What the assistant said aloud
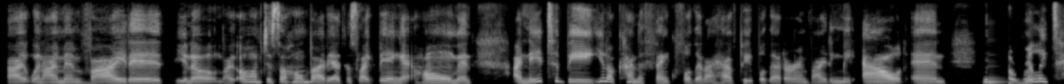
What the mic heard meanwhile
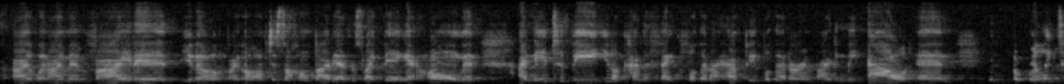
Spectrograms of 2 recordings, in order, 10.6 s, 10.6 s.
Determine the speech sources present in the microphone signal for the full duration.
echo only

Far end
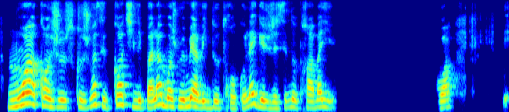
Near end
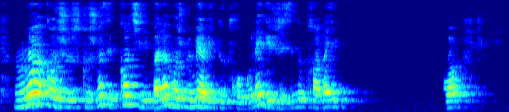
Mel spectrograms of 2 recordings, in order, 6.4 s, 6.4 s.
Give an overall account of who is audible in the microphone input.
echo only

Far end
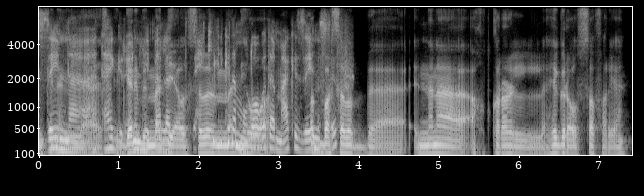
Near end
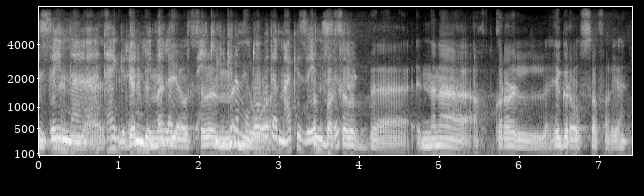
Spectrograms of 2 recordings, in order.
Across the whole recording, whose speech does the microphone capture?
echo only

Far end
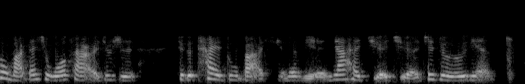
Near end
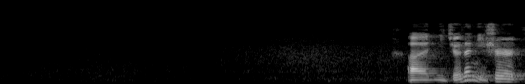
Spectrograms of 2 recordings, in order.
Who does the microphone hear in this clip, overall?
user only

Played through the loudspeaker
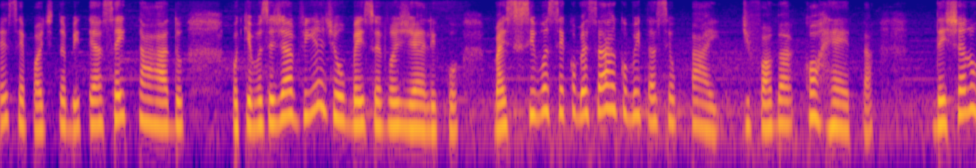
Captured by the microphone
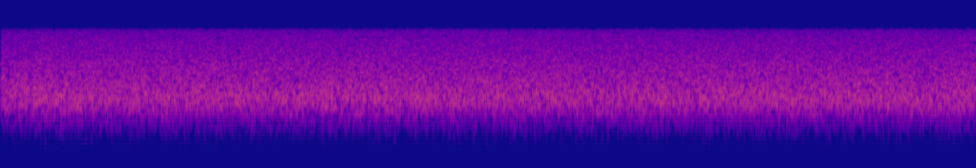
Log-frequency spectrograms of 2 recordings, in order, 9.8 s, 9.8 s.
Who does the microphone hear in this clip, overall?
neither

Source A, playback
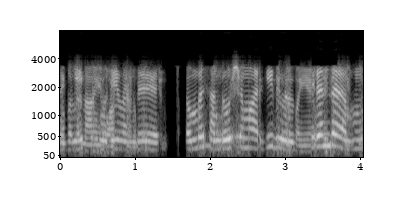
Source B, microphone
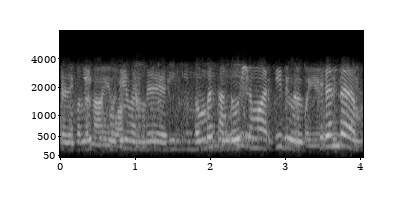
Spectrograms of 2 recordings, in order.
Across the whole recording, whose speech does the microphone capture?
both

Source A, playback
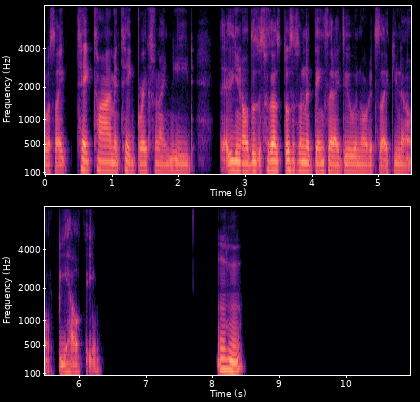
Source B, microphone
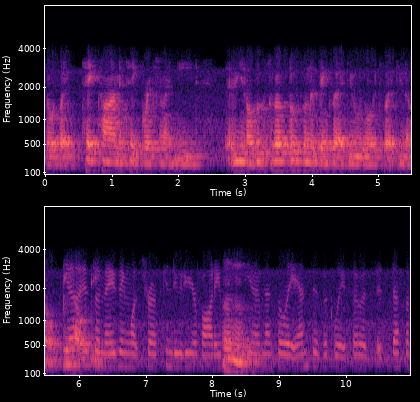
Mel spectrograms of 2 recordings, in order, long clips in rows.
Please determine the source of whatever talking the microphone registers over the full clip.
both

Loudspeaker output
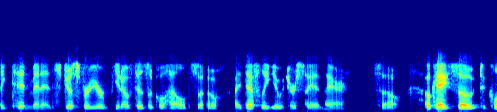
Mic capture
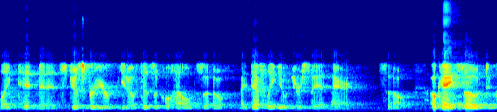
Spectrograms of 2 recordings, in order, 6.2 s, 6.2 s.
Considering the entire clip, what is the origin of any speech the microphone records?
echo only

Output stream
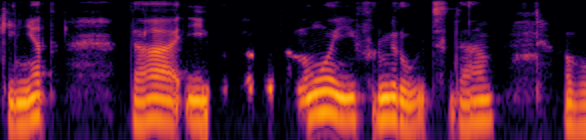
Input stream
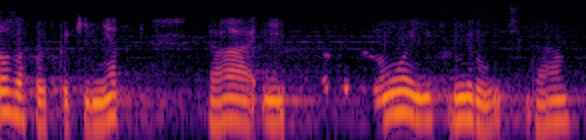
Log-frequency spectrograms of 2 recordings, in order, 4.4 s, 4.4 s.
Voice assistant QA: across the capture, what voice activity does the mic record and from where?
echo only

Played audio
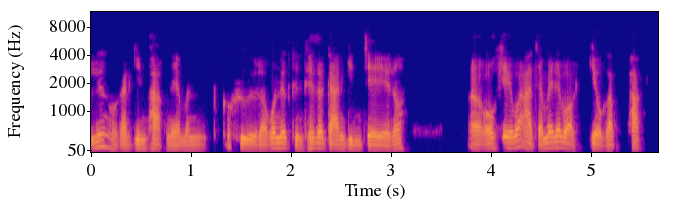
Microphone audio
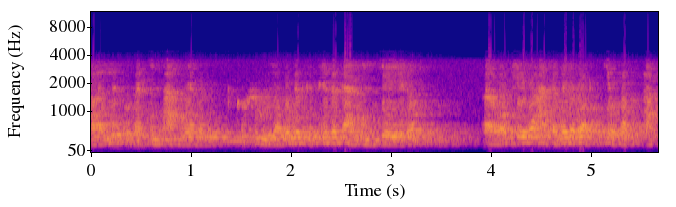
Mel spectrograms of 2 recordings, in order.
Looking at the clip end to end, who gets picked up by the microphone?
echo only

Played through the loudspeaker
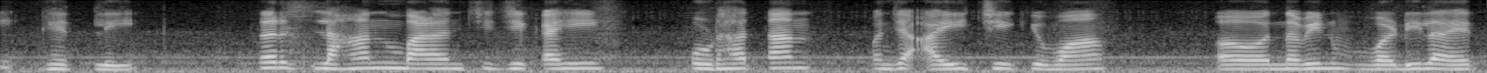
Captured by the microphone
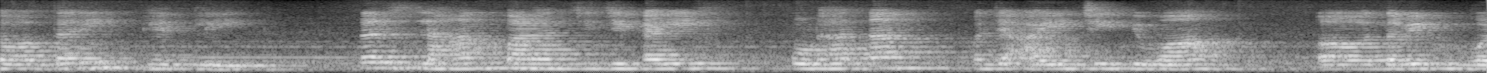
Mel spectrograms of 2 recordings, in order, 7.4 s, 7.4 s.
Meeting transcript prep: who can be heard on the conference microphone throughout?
echo only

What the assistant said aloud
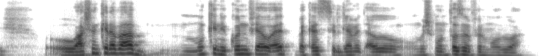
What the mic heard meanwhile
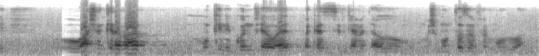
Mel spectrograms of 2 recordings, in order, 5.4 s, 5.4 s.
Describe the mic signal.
echo only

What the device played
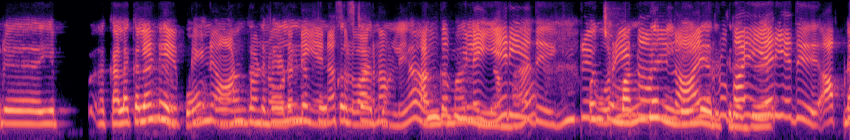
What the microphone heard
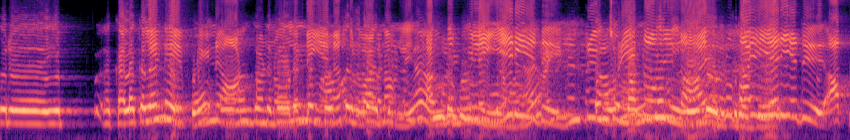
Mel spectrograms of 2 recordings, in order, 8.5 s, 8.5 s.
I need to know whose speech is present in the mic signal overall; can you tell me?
both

